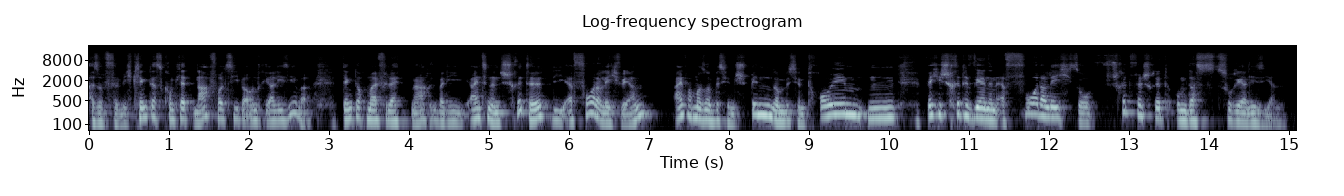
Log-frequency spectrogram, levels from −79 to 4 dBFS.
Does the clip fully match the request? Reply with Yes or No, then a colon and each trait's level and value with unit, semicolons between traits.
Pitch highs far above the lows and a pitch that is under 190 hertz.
Yes: wide, 6.2 semitones; medium, 140 Hz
